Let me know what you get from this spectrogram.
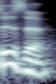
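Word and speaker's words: SZA: And it's pronounced Siza.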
